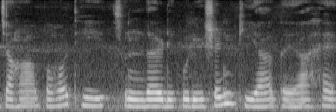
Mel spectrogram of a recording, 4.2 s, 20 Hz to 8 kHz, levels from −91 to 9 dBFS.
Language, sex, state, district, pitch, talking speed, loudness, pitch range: Hindi, female, Chhattisgarh, Raipur, 185 Hz, 115 wpm, -16 LUFS, 180-200 Hz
